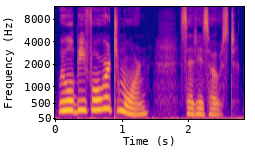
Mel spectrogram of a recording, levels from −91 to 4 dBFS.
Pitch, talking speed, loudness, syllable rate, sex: 230 Hz, 190 wpm, -15 LUFS, 4.5 syllables/s, female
